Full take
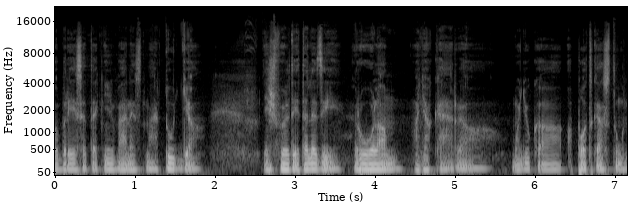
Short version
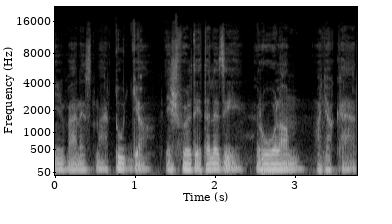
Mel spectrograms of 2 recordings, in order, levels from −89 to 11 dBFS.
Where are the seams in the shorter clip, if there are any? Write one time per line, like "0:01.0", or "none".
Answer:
0:01.3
